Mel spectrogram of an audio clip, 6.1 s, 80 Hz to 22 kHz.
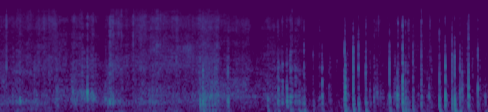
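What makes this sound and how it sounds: Both hands rapidly tap the white bark of a large, solid birch log with their fingernails. A dense, scratchy patter of light clicks in the first half gives way to sharper, more separated taps that end almost instantly, each a dry click with a woody tone around 625 Hz.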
